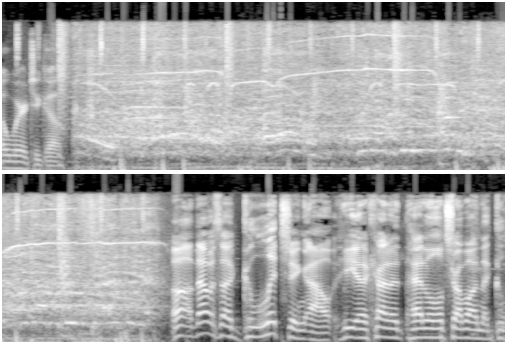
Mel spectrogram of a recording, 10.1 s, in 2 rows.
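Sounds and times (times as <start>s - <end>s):
speech: 0.0s - 1.4s, 5.6s - 10.0s
big crowd cheering and whooping: 0.7s - 6.8s
whistles: 0.8s - 6.8s.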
